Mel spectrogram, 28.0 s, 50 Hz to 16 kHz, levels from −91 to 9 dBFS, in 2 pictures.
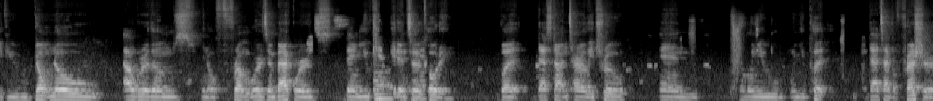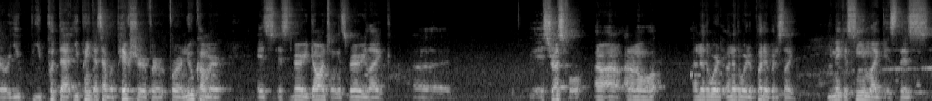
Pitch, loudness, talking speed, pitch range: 120 Hz, -26 LUFS, 175 wpm, 110-155 Hz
